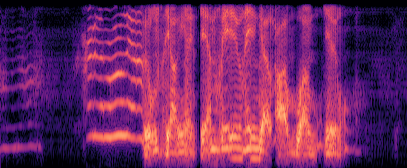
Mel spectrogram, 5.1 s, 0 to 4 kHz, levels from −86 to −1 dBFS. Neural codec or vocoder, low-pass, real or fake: autoencoder, 44.1 kHz, a latent of 192 numbers a frame, MeloTTS; 3.6 kHz; fake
